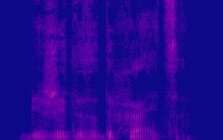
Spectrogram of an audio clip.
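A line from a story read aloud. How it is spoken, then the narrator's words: Gloomy remark. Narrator (Russian): мрачно добавил Фредегар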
